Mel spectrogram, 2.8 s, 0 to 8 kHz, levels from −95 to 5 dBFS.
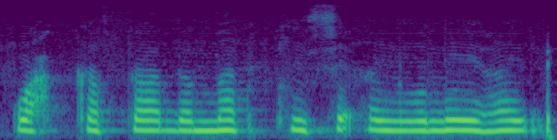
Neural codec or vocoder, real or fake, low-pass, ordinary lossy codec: codec, 16 kHz, 2 kbps, FunCodec, trained on LibriTTS, 25 frames a second; fake; 7.2 kHz; MP3, 64 kbps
